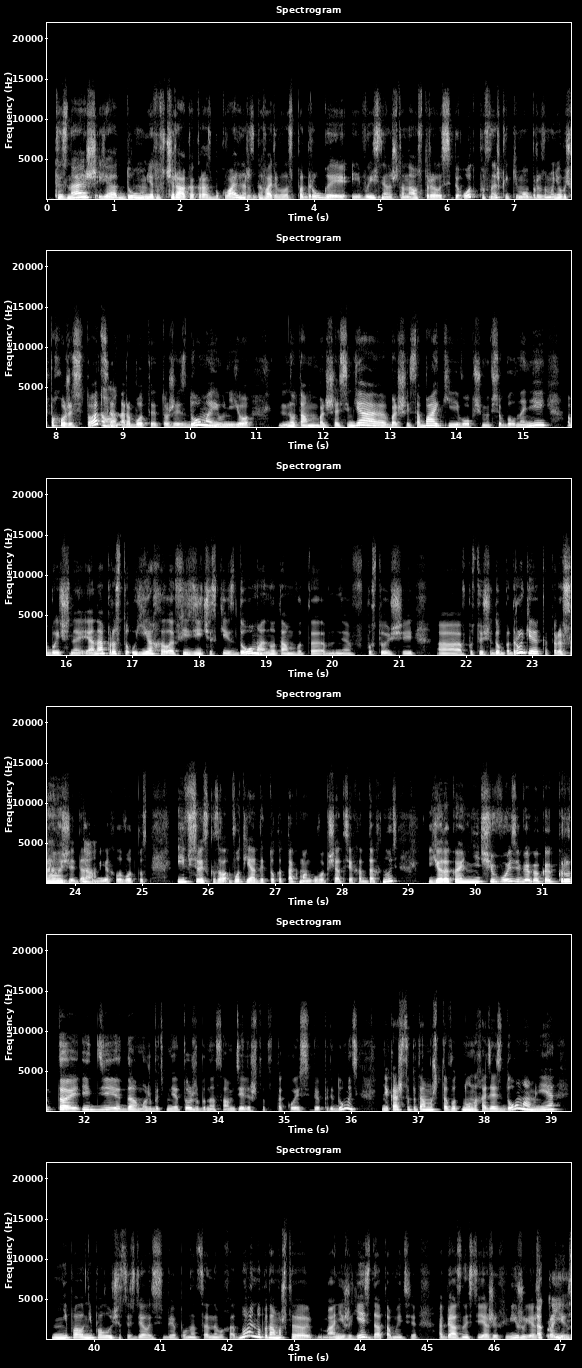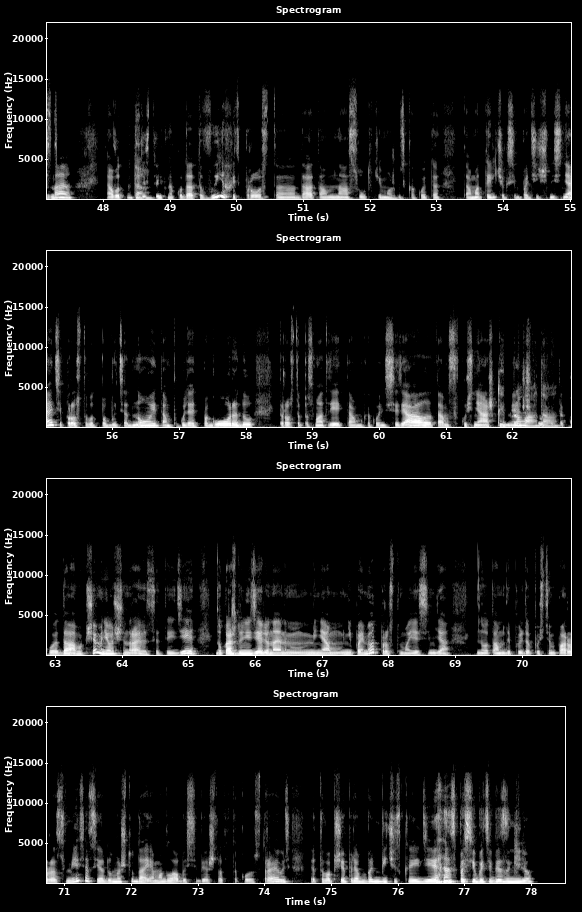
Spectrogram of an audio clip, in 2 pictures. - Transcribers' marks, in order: laughing while speaking: "в свою очередь"; joyful: "Ничего себе, какая крутая идея"; chuckle; other background noise
- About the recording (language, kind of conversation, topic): Russian, advice, Как мне вернуть устойчивый рабочий ритм и выстроить личные границы?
